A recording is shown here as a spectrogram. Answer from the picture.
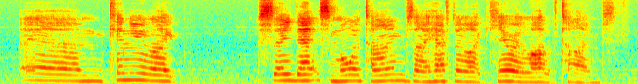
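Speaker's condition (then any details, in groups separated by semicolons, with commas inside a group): Cerebral palsy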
